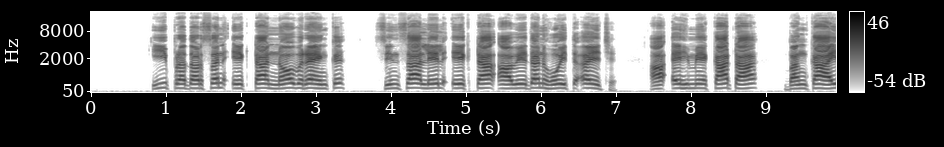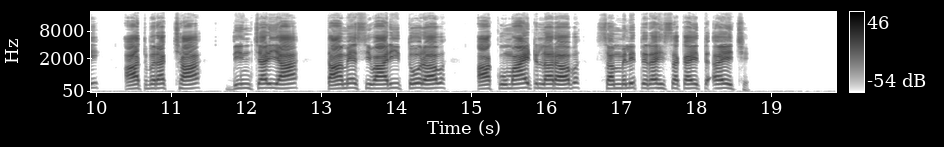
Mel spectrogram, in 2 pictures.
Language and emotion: Maithili, neutral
